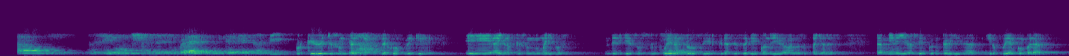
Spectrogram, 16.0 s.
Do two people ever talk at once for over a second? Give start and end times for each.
none

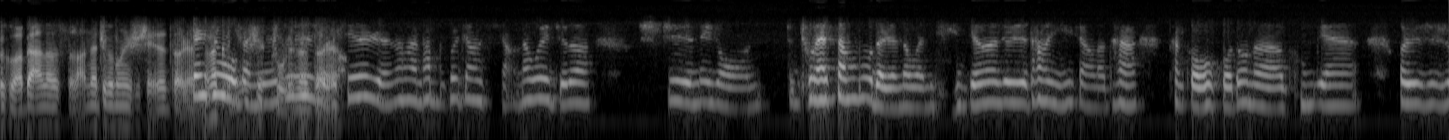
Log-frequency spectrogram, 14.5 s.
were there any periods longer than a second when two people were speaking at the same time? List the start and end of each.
1.9-3.4

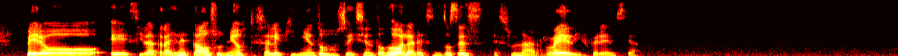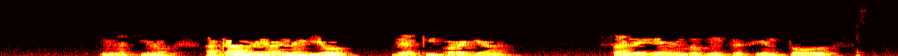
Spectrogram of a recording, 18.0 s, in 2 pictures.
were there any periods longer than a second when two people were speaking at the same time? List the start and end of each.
none

